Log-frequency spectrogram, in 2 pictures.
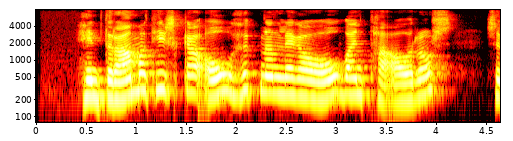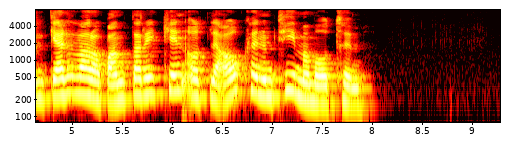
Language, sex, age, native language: Icelandic, female, 70-79, Icelandic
